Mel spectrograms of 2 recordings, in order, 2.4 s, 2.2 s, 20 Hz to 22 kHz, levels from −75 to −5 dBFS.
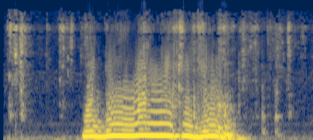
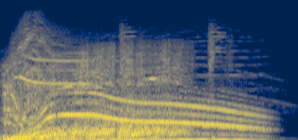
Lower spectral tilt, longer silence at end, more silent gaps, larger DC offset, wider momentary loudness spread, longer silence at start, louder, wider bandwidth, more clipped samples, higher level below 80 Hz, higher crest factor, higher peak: about the same, -6.5 dB/octave vs -6.5 dB/octave; about the same, 0.15 s vs 0.2 s; neither; neither; first, 18 LU vs 7 LU; about the same, 0.05 s vs 0 s; first, -5 LUFS vs -11 LUFS; first, 15.5 kHz vs 12.5 kHz; first, 3% vs under 0.1%; second, -30 dBFS vs -16 dBFS; about the same, 6 dB vs 10 dB; about the same, 0 dBFS vs 0 dBFS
